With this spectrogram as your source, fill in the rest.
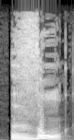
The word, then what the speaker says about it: vont: Then, ils vont. Final T not pronounced, and then on together, on vont.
